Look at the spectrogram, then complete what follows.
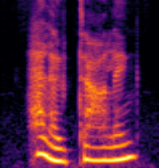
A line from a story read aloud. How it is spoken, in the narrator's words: whispered Mum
